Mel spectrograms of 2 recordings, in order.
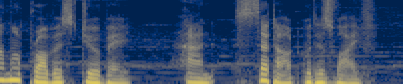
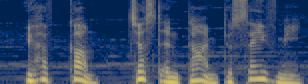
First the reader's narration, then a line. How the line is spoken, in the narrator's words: cried his cousin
